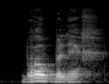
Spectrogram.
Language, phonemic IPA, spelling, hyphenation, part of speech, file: Dutch, /ˈbroːt.bəˌlɛx/, broodbeleg, brood‧be‧leg, noun, Nl-broodbeleg.ogg
- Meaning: bread topping (such as cheese, meat or jam)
